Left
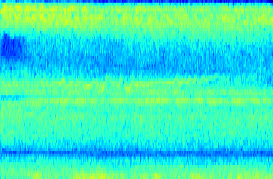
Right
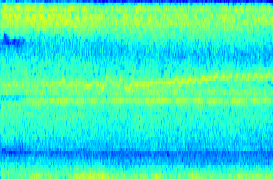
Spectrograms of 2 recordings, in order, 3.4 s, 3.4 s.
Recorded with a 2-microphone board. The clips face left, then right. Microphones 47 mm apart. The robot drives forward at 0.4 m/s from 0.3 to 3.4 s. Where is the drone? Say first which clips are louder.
Left 1 dB; 15° left (ahead or behind); by 3.4 s 35° left (ahead or behind).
